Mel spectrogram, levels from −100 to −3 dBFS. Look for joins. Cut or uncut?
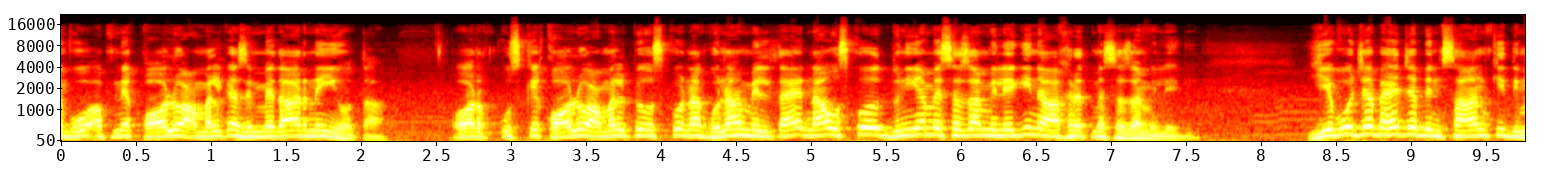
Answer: uncut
